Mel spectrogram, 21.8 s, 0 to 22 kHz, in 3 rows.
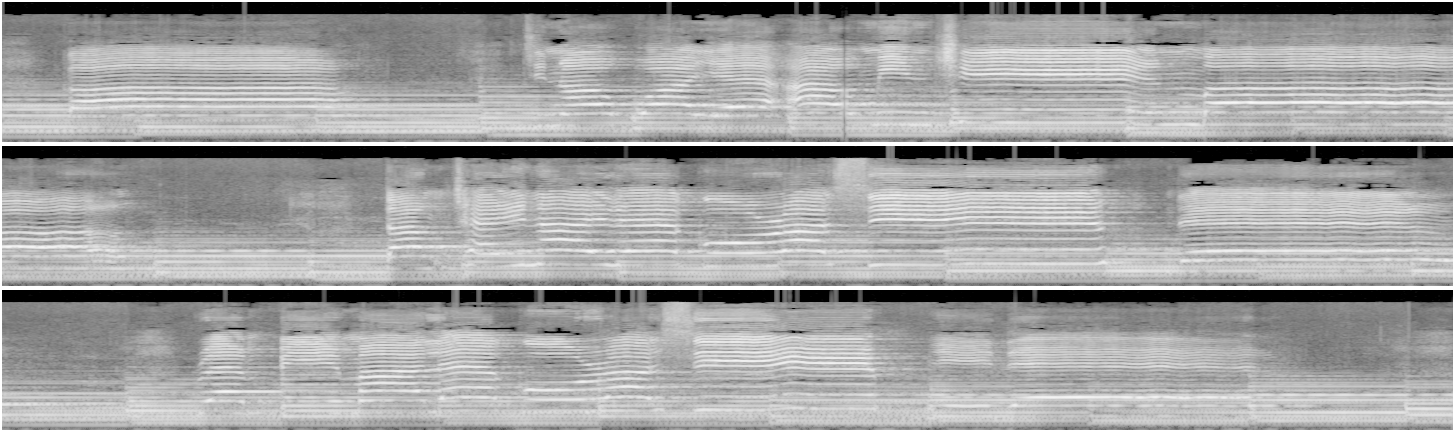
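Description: A young girl singing a Zomi-language song into a headset microphone while accompanying herself on a Yamaha MX88 keyboard with a piano-like sound, playing held chords that change every second or two.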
